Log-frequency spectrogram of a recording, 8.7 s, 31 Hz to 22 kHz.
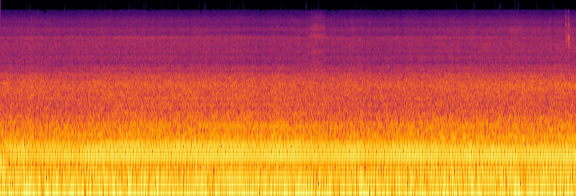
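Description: Kawasaki Voyager 1700cc V-twin motorcycle engine under way while riding, a steady low rumble droning continuously and loud throughout, mixed with rushing wind noise and no talking.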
